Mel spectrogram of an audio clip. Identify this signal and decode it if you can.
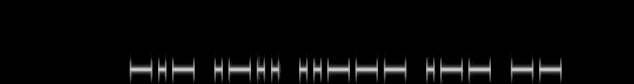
Morse code, heard as a keyed tone, about 17 wpm, 700 Hz. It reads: KL2WM
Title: USA Call Signs - 5 Characters - Repeated 3x - 17wpm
